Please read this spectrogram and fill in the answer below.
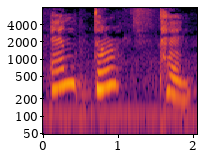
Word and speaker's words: entertain: Entertain. entertain. Nah, jadi stress yang ada di entertain itu ada pada tain.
